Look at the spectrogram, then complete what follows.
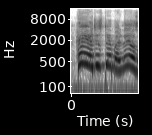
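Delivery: high, put-upon lady's complaint; annoyed lady. Retold or imitated. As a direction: play the customer, voice up high and offended. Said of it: "And she's like".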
